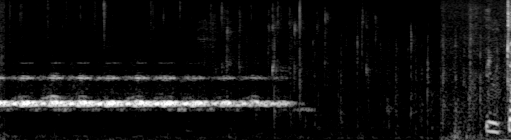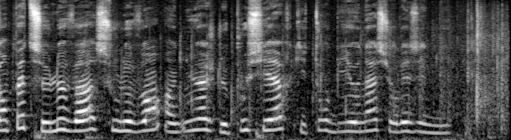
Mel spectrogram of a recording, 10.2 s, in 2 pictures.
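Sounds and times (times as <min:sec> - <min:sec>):
magic whistle being blown: 0:00.0 - 0:03.2
speech: 0:04.9 - 0:10.0.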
